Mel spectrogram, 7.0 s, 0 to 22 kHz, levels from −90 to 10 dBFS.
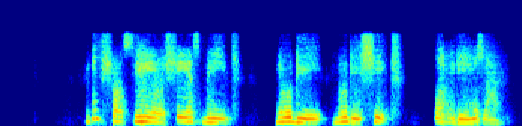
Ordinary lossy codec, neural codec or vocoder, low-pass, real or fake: none; codec, 44.1 kHz, 0.9 kbps, DAC; 7.2 kHz; fake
